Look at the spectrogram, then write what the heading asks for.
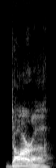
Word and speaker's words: Dara: My name is pronounced Dara like data. So it's Dara. Dara. Okay. Yeah. Dara. Okay. Dara. Dara. Like Dare to Dream.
